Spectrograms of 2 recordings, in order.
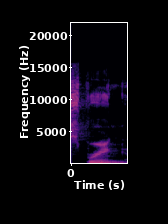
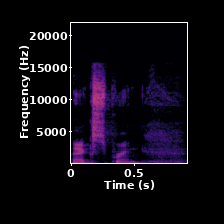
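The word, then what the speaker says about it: Xpring: right here so keyless is a spring it's pronounced spring for the last time not next spring spring investment again they're kind of just building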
